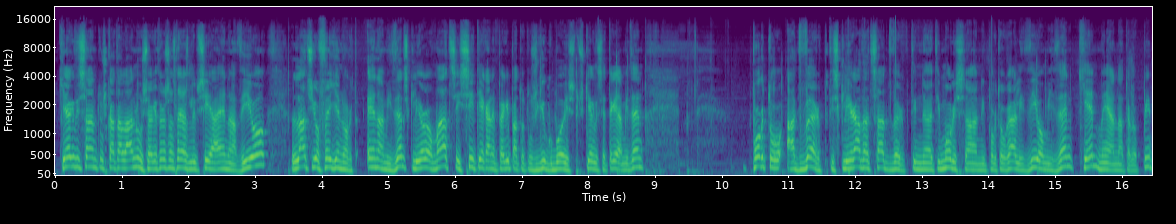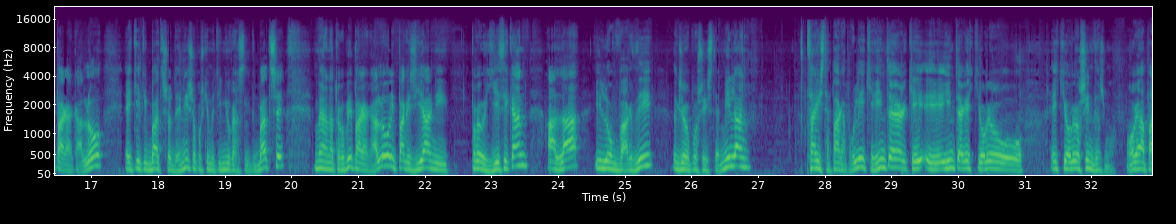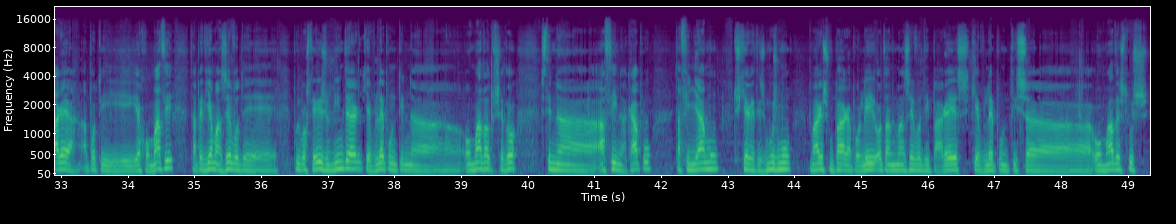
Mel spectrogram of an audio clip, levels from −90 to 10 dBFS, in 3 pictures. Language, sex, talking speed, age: Greek, male, 140 wpm, 30-49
